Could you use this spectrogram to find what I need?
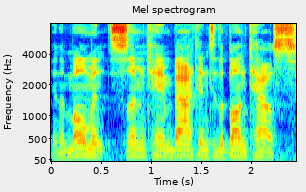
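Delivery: ordinary delivery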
